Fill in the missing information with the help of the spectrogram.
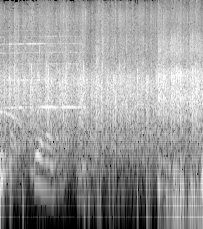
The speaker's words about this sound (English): You may be seated. Thanks for standing, clapping.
